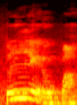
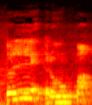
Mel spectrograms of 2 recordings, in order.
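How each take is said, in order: Both takes have the same delivery.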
